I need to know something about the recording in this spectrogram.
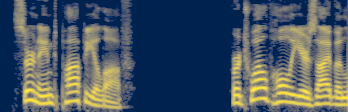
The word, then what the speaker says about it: Popyalov: The accent falls on the second syllable of Ivan, on the first of Popyalov.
